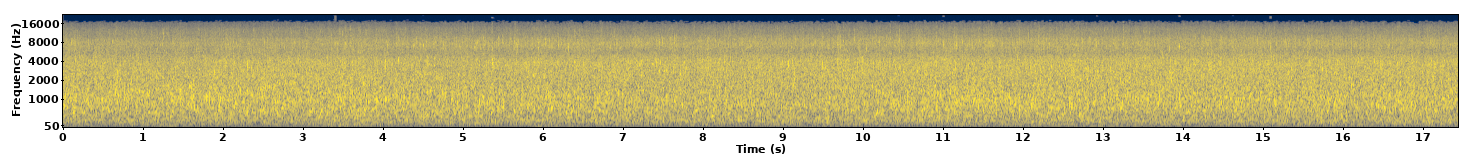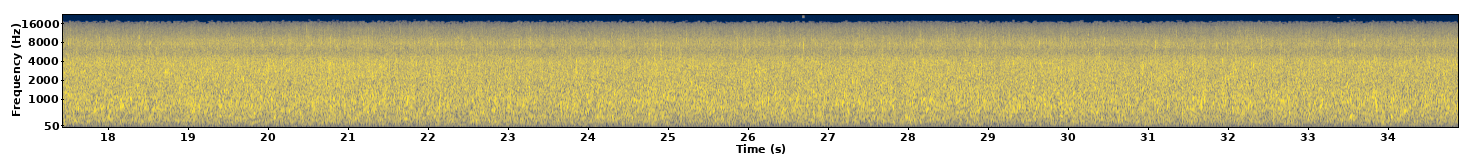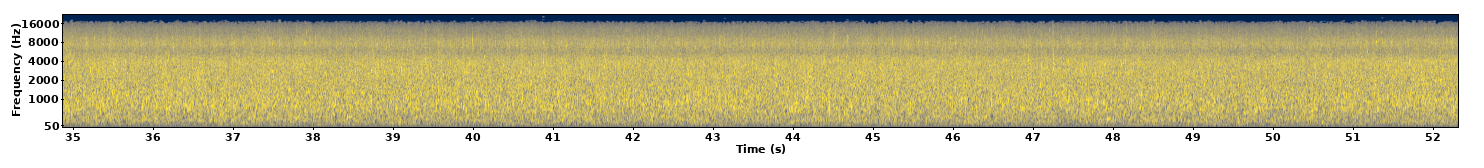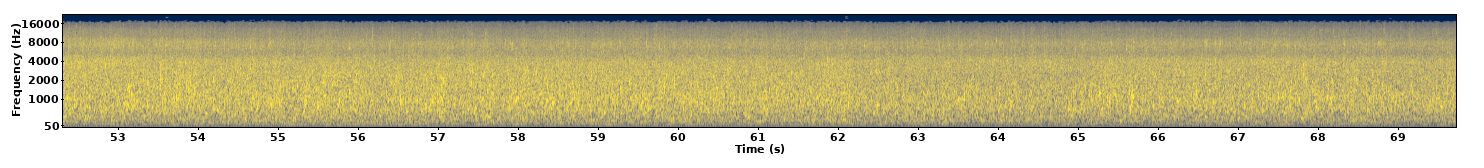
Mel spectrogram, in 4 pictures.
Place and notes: Heinerscheid, Luxemburg - Kalborn, Kalborn Mill, small stream
An einem kleinen Bach der die Aufzuchstation in der Kalborner Mühle mit Wasser versorgt und dann in die Our fliesst.
At a small stream that provides water for the research and breeding station at the Kalborn Mill and then flows into the river Our.
Luxembourg, 6 August 2012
